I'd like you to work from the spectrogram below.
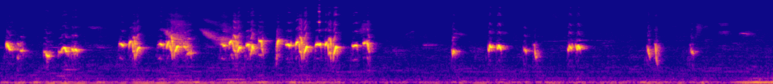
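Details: Trucukan (yellow-vented bulbul) delivering gacor ngalas song as a lure for other bulbuls: three seconds of tumbling, bubbly chatter, then a slower string of separate short chirps spaced roughly half a second apart.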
